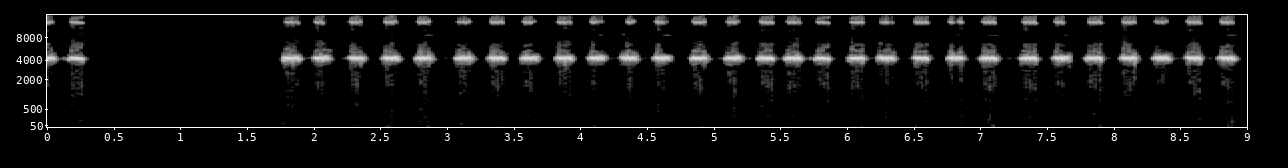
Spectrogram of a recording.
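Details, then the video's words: Shrill cricket chirps meant to scare off household rats: one chirp, a silence of over a second, then a long, evenly paced series of crisp high chirps at about four each second. "SUARA JANGKRIK NYARING"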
